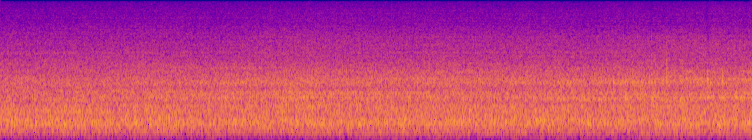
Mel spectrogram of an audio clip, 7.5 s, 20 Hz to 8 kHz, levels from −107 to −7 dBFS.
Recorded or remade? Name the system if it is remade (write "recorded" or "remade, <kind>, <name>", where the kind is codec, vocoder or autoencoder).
recorded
